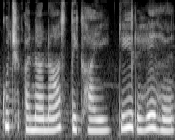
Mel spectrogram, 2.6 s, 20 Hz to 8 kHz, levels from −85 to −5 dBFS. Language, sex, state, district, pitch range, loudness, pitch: Hindi, female, Himachal Pradesh, Shimla, 240-285 Hz, -14 LUFS, 250 Hz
